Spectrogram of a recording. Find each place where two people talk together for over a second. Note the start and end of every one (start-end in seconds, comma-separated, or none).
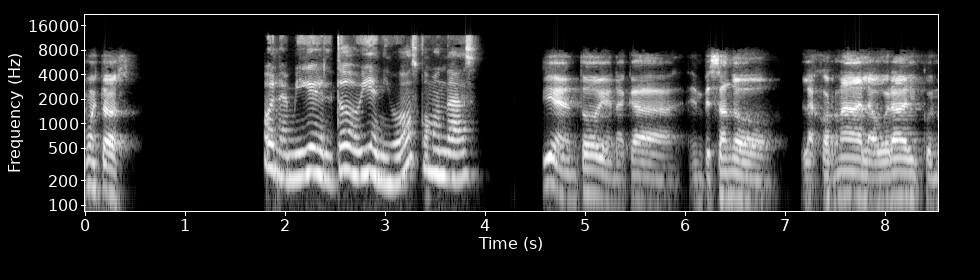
none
